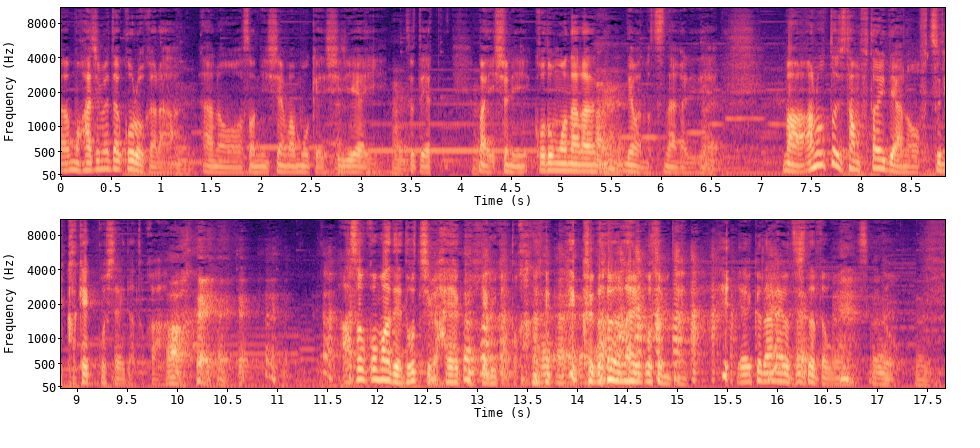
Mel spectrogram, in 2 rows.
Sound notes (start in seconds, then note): 13.3 laughs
